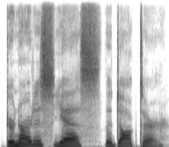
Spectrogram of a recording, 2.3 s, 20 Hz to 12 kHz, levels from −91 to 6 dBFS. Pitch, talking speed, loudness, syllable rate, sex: 235 Hz, 105 wpm, -16 LUFS, 3.4 syllables/s, female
